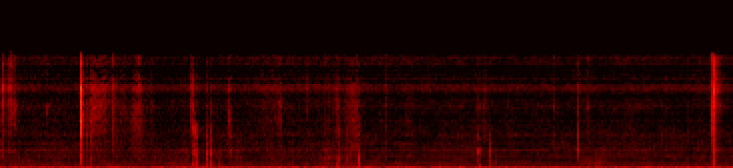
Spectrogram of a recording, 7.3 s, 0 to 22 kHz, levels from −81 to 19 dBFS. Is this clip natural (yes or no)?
no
